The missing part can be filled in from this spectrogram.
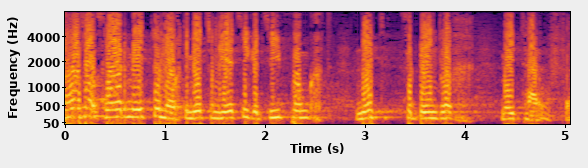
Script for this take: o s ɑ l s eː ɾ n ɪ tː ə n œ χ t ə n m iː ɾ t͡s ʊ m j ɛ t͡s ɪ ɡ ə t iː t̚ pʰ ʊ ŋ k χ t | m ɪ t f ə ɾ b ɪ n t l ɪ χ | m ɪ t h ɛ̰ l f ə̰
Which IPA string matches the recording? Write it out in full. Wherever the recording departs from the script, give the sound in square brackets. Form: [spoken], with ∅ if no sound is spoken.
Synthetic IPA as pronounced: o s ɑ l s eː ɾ [m] ɪ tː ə [m] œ χ t ə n m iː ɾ t͡s ʊ m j ɛ t͡s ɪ ɡ ə [t͡s] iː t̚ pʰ ʊ ŋ k χ t | [n] ɪ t f ə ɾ b ɪ n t l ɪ χ | m ɪ t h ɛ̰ l f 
